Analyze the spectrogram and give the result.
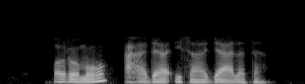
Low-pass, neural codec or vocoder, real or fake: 3.6 kHz; codec, 16 kHz in and 24 kHz out, 0.8 kbps, FocalCodec, streaming, 65536 codes; fake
